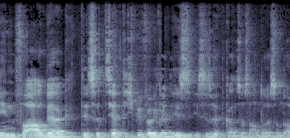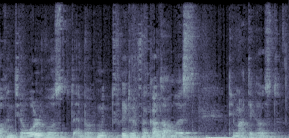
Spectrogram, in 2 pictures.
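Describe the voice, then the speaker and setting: A man at a medium pitch with fairly even intonation and a fairly quick pace, plus audible room echo and noticeable background noise. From Upper Austria, near Steyr. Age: 30s. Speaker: crematorium founder and funeral director. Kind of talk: interview.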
